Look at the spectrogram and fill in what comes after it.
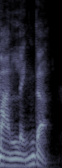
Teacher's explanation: man and only man will change to the third tone if it comes before a character with a second tone. I'm not saying only for this character.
